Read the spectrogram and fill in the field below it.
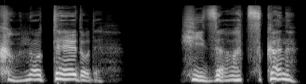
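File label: Voice win barely, Japanese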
